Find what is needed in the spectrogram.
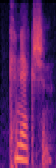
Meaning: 1. The act of connecting 2. The act of connecting.: Coherence; lack of disjointedness 3. The act of connecting.: Sexual intercourse 4. The point at which two or more things are connected
- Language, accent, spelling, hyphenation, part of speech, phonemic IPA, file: English, US, connection, con‧nec‧tion, noun, /kəˈnɛkʃ(ə)n/, En-us-connection.ogg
